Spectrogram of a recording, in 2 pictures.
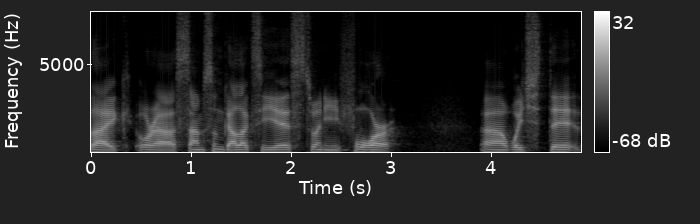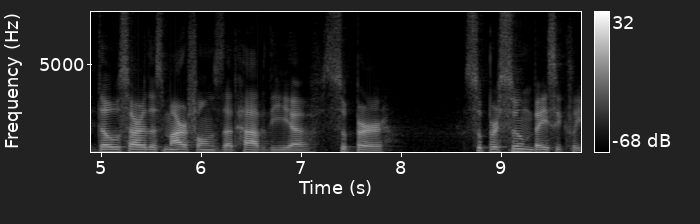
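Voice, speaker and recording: This speaker has a bright, sharp tone and a non-native accent, talking at a fairly slow pace with monotone, flat intonation. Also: man. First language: not English. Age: 30s. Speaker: VFX artist and vlogger. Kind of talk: personal storytelling monologue. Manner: casual, hesitant with fillers.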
